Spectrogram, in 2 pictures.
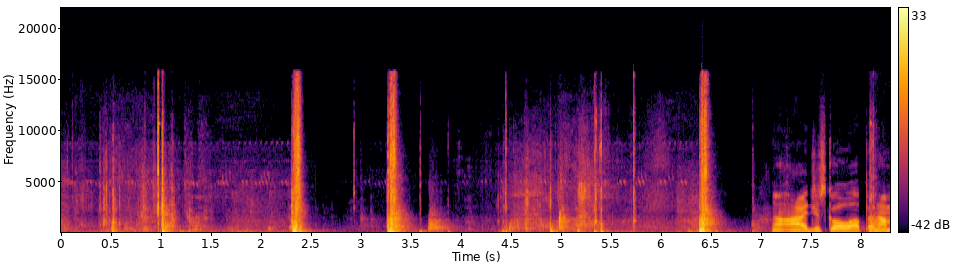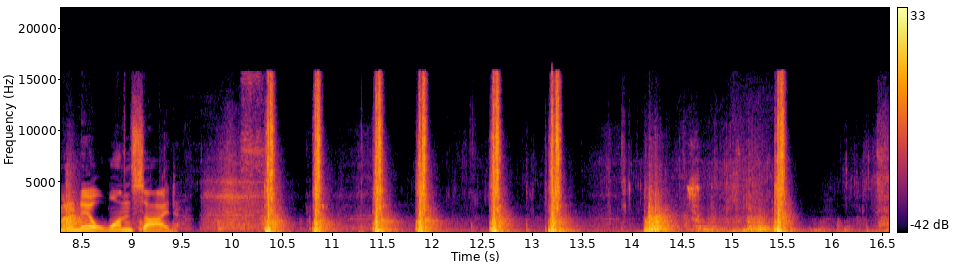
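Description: A staple hammer snaps sharply against a roof, over and over.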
